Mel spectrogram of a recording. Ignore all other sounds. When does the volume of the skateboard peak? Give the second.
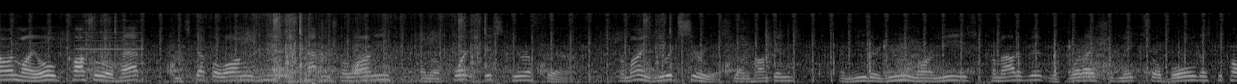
3 s.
